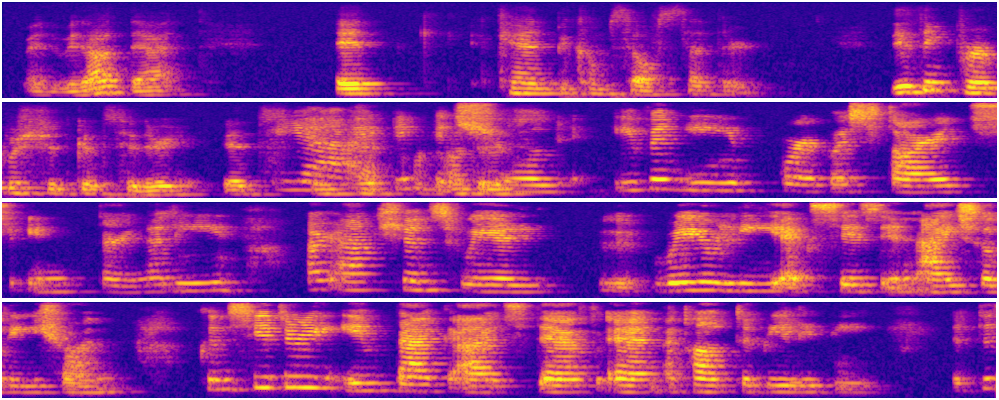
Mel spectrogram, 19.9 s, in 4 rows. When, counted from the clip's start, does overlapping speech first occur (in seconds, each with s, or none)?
6.3 s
